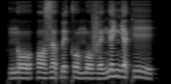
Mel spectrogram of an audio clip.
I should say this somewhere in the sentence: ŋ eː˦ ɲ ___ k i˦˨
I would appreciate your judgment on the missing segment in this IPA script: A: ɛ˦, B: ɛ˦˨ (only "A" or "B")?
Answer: B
